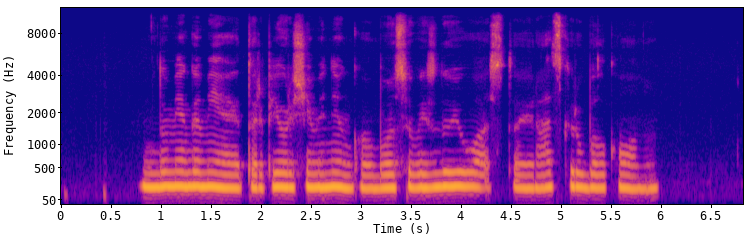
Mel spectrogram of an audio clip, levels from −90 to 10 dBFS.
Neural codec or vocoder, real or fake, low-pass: vocoder, 44.1 kHz, 128 mel bands every 512 samples, BigVGAN v2; fake; 10.8 kHz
